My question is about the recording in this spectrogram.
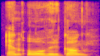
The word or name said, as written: en overgang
